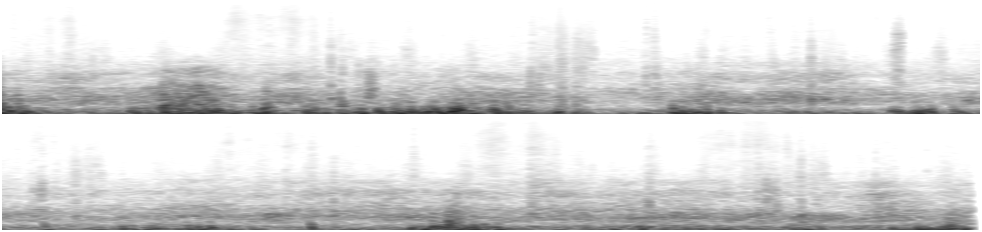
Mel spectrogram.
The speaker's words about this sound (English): Plane crosses over.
